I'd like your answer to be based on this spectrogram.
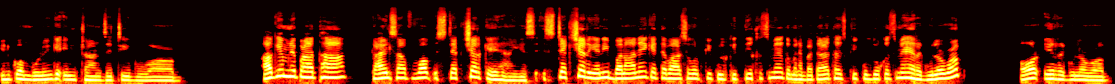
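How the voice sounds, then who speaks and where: Male teacher, warm and dry, patiently walks through grammar rules in a recorded lesson. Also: high-pitched, expressive, normal speed, no room sound. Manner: explains step by step, asks and answers his own questions.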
